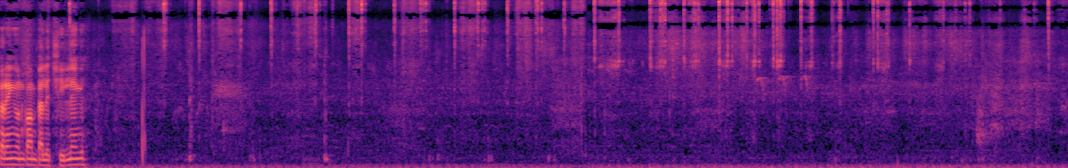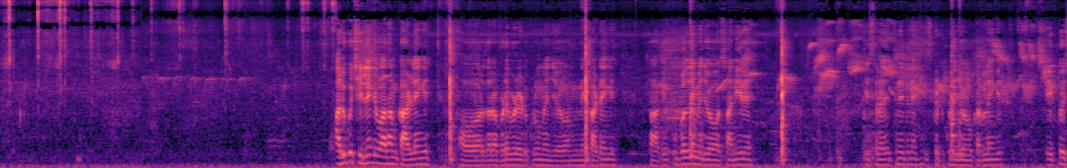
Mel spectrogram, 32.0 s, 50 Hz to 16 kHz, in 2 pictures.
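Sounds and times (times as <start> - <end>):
blade scraping potato skin: 0.4 - 19.7.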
